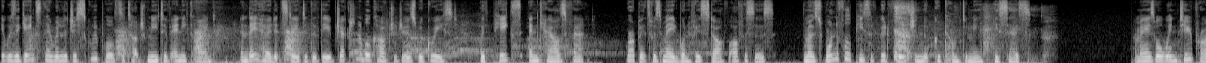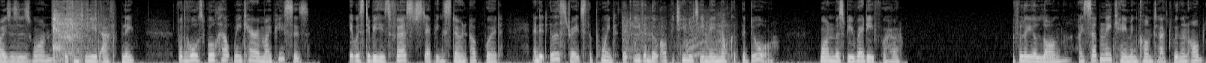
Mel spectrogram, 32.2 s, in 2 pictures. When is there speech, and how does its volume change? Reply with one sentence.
You can hear the speech from 0.0 to 13.9 s, at a steady volume; from 15.1 to 28.2 s, at a steady volume; and briefly from 29.6 to 32.1 s.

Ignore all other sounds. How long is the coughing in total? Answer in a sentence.
You can hear the coughing for 3 seconds altogether.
